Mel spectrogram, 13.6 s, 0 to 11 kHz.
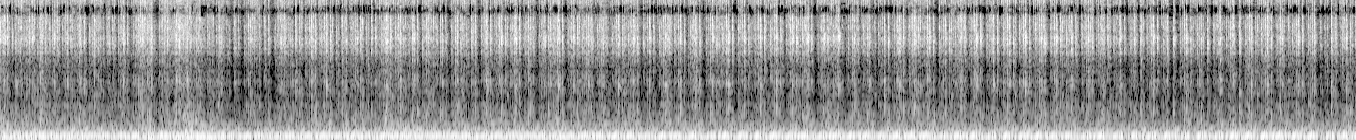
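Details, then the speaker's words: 1978 Camaro V8 with no choke, started with a freshly charged battery at about 45°F after failing in 16° cold: cranks briefly, catches quickly and settles into a strong, even idle with a steady deep burble. "there we go guys little bit warmer weather definitely helped it's about 45 out here now"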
